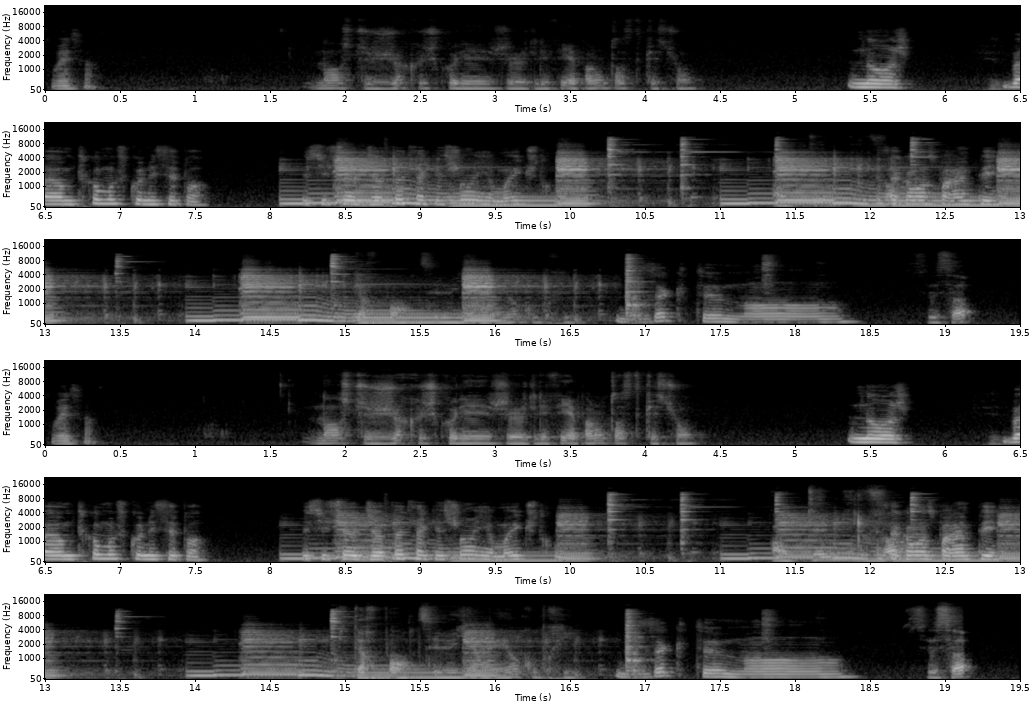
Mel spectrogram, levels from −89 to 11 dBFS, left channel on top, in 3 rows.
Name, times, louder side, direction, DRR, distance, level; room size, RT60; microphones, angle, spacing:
voice 1, 1.8-4.3 11.4-12.3 15.1-16.6 18.9-19.1, right 5 dB, 85° right, 0.4 m, -35 dB
voice 2, 5.4-5.7 6.4-7.6 8.2-10.0 12.0-12.9 16.8-18.4, right 3 dB, 20° right, 0.4 m, -26 dB
sound 1, 6.1-7.3 8.8-8.9 9.2-9.3 9.6-9.7 10.2-11.6 12.3-12.5 13.5-14.0 14.9-15.3 16.2-16.3 16.9-18.2, right 1 dB, ahead, 0.9 m, -38 dB
Guitar, 8.1-16.7, left 4 dB, 60° left, 0.4 m, -29 dB
2.9 x 2.0 x 3.3 m
head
